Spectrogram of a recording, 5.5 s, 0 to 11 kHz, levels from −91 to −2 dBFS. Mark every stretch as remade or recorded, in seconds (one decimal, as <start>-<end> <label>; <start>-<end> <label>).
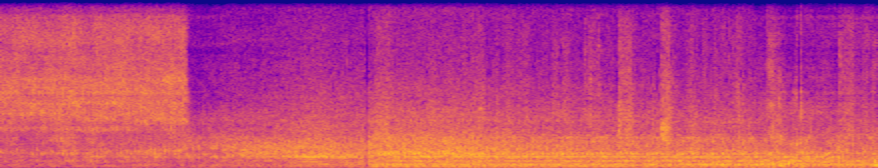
0.0-1.4 remade; 1.4-4.7 recorded; 4.7-5.5 remade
